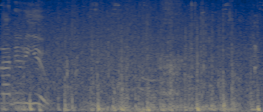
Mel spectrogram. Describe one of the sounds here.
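Horse hooves thud on wooden planks.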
